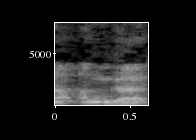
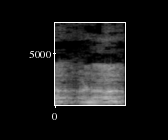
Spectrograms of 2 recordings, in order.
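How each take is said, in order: First: It is said as 'anga' with a full g. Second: It is said as 'ana' with a retroflex n. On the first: "न अंगा कहेंगे" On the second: "न अणा कहेंगे"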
